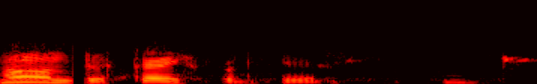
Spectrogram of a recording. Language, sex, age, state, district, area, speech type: Kannada, female, 60+, Karnataka, Gadag, rural, conversation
